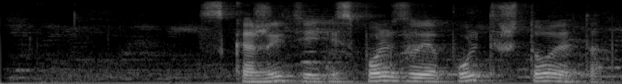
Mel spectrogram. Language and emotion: Russian, neutral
